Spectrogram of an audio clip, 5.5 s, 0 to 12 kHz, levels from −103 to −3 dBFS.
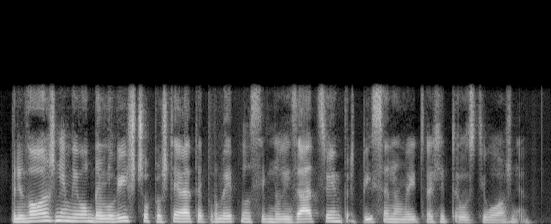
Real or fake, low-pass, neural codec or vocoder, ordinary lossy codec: fake; 7.2 kHz; codec, 16 kHz, 1 kbps, FreqCodec, larger model; none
